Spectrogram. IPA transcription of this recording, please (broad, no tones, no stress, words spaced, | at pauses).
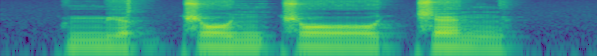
mʲɒdcoɲcoː cɛŋ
